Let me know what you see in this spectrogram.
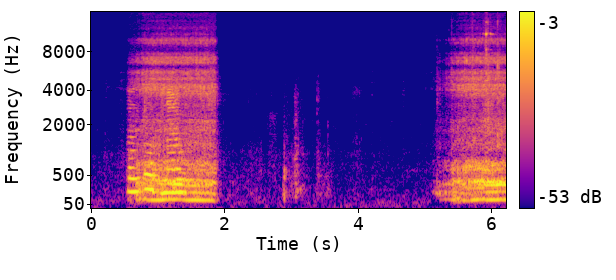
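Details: Snoring: two long, loud, rattling snores on breathing in, with a quiet pause between them.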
